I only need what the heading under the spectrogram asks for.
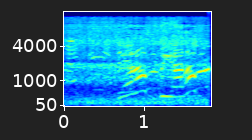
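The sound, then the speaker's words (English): Rushing floodwater roars steadily in a video of a deadly flood that swept people into the Mediterranean, while frightened voices cry and call out in wavering tones over the torrent. “You can hear the fear in their voices and the power of the water.”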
